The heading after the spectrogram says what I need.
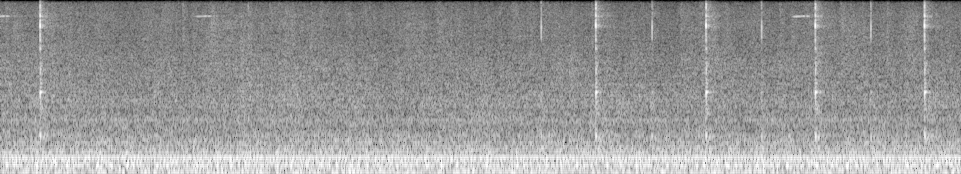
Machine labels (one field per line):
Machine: valve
